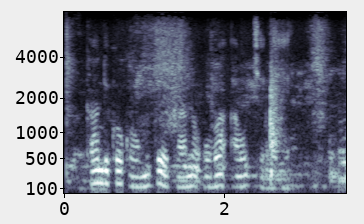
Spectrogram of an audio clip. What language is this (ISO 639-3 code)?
kin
